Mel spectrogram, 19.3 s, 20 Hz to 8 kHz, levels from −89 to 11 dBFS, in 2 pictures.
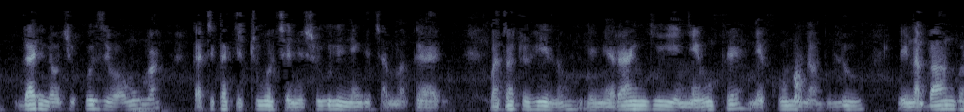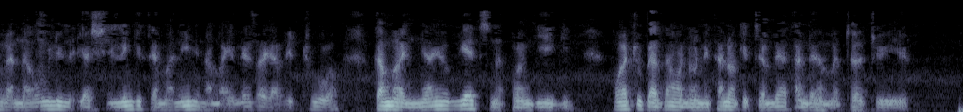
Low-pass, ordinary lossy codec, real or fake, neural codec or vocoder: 7.2 kHz; MP3, 24 kbps; fake; codec, 24 kHz, 3 kbps, HILCodec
